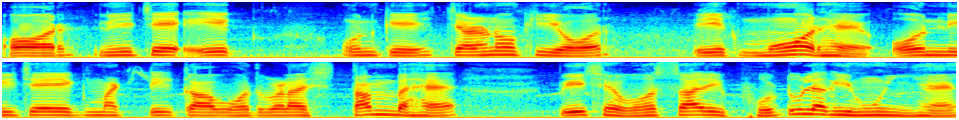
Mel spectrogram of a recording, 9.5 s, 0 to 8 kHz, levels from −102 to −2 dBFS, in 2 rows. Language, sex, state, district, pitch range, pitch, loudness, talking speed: Hindi, male, Bihar, Purnia, 160-180 Hz, 170 Hz, -15 LUFS, 165 wpm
